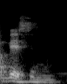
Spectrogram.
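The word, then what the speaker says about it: Vaesen: Según el autor, como esto es, creo que es Suecia, sí, sueco el autor, les digo que se pronunciaba Baesen.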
